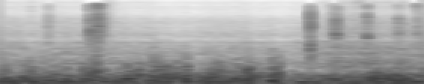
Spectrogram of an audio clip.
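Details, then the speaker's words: Repaired blower motor that previously stayed on all the time, running after soldering repair and cycled through speeds up to max: strong steady rushing airflow with low motor hum and light clicks as settings change; normal blower operation. "Right there is max. God damn, this thing blows. Ready, watch."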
